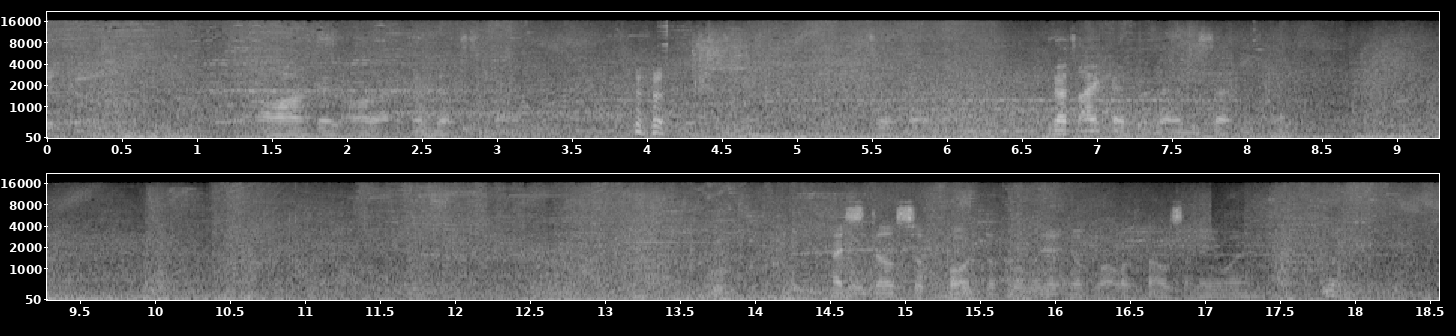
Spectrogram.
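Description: A young man talks calmly close to a microphone.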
